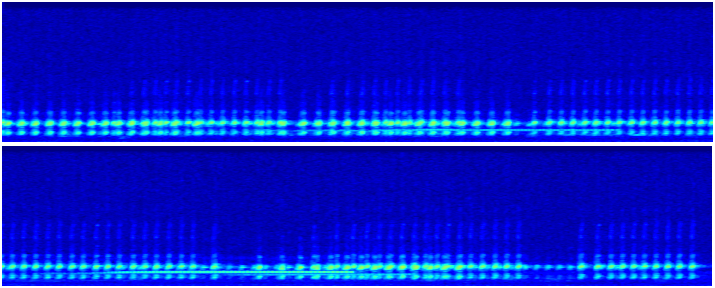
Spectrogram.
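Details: Tree frogs singing by night at a pond in mid April, North-East Italy: rapid pulsed croaks around seven per second in a dense overlapping chorus, with steady high tonal trilling of mole crickets running underneath.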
